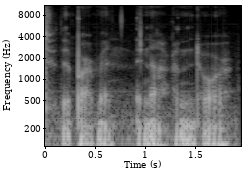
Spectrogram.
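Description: A man casually retelling a story in a hushed, halting way, often dropping to a whisper, with a gravelly, breathy voice.

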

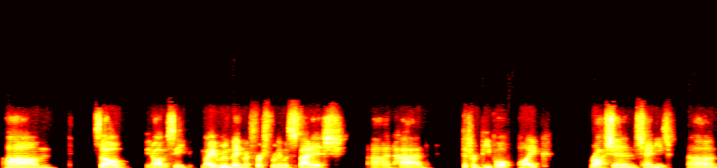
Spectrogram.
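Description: Young guy from japan, japanese first language, lowish voice, lots of "you know", muffled sound. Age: 20s. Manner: relaxed, many fillers like "you know" and "um". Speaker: guest. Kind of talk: casual interview.

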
